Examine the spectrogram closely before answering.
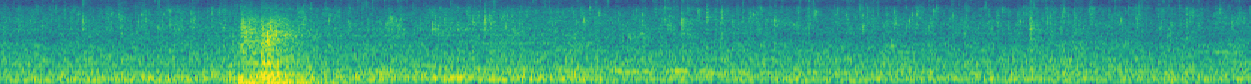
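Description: Potato and mince curry simmering in an aluminium pot, a steady low hiss, with one short thump about a second in.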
